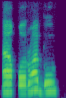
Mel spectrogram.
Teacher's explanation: अक़रबू, लेकिन बा को बारीक पढ़ेंगे और इतना ज्यादा लंबा नहीं करेंगे, सिर्फ एक हरकत, बा पेश बू।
